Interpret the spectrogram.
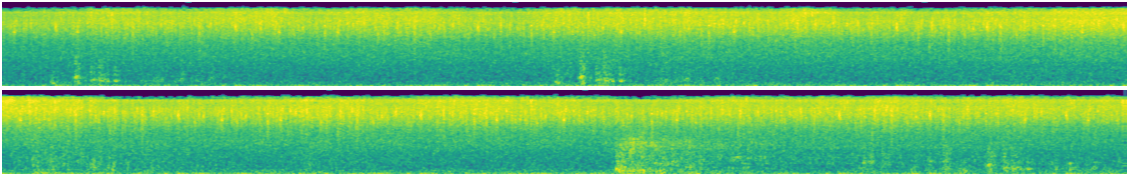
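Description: Steady rain with thunder rumbling every several seconds, the loudest roll about three-quarters of the way through.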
